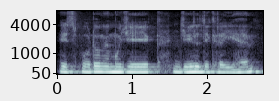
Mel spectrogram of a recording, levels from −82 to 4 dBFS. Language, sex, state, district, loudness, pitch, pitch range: Hindi, male, Himachal Pradesh, Shimla, -13 LUFS, 120 Hz, 115-125 Hz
